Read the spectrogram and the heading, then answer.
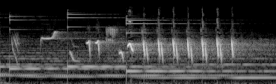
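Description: nightingale chirping

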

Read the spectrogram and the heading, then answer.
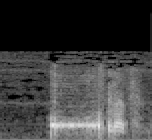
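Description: telephone dialing tones

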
